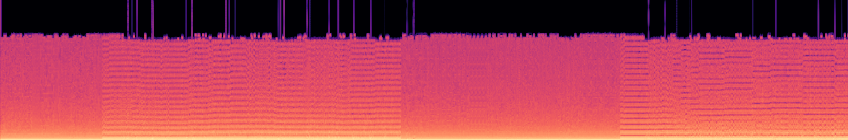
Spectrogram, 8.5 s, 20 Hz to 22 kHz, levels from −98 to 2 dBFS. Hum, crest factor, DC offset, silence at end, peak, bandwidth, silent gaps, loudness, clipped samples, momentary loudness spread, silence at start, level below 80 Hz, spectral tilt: none; 6 dB; 10%; 0 s; 0 dBFS; 17 kHz; none; -6 LUFS; under 0.1%; 1 LU; 0 s; -32 dBFS; -6 dB/octave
